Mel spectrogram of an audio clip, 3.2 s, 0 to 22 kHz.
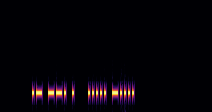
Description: Morse code, heard as a keyed tone, about 40 wpm, 700 Hz. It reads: AGE 56
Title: K1USN SST QSO Practice 40wpm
